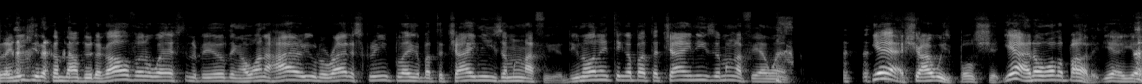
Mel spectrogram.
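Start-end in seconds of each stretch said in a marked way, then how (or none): 0.0-7.6 put-on high, sing-song Italian accent; Dino De Laurentiis. Producer offers writer a screenplay job, high Italian accent. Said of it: "when you do the accent". 8.7-11.4 loud, high, over-eager yeses; glib bluffing. Retold or imitated. Writer bluffs the producer about knowing the mafia, loud glib yeses.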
